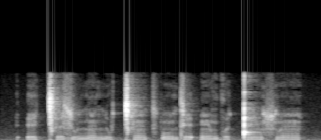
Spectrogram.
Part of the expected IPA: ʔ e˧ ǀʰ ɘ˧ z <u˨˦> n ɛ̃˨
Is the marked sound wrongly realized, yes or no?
no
